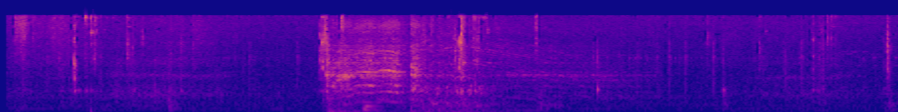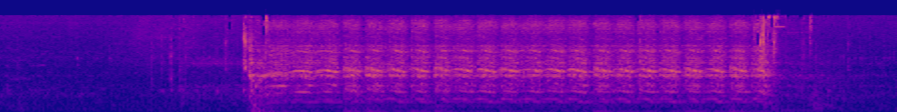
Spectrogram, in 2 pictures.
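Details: Engine's first start attempt: two bursts of steady starter cranking, roughly three turns a second, with no catch or firing; cranks but won't start.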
